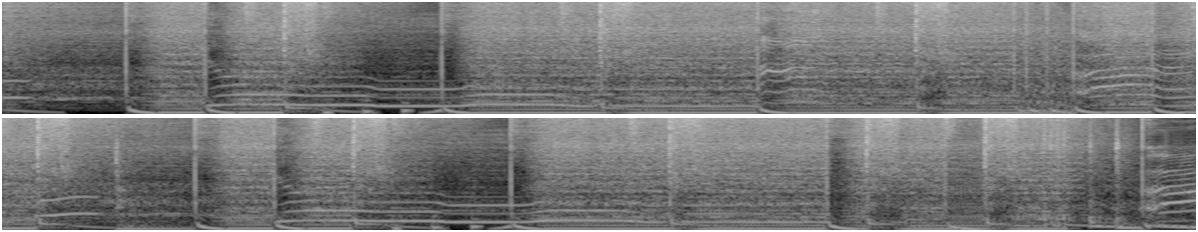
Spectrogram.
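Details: Loud electronic dubstep music with heavy bass and wobbling synth lines plays throughout.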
